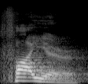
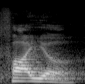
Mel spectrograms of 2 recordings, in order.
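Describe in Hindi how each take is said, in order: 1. इसका अंत मुड़ी हुई r ध्वनि से होता है। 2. इसका अंत किसी भी r ध्वनि के बिना होता है। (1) "अमेरिकन इंग्लिश में इसको बोलेंगे फायर" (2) "ब्रिटिश इंग्लिश में बोलेंगे फायर, र नहीं बोलना है"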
